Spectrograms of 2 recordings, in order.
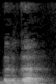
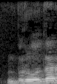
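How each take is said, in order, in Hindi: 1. पहला स्वर छोटी 'uh' की आवाज़ है। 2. पहला स्वर 'o' की आवाज़ है। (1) "ये लफ्ज होता है ब्रदर" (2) "ब्रोदर नहीं होता ये लफ्ज"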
